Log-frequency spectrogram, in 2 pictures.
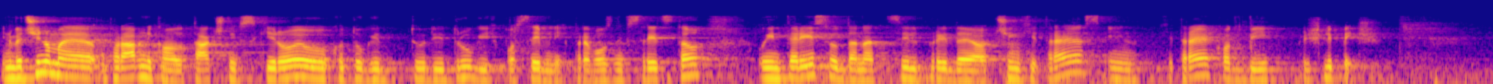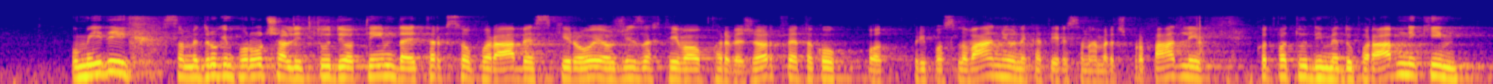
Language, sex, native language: Slovenian, male, Slovenian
